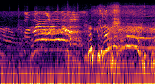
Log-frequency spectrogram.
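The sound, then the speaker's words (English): Loud, bass-boosted goat screams: shrill, wavering bleat-like wails rising and falling in pitch, with a heavy, distorted low end running underneath for a few seconds. “Bass boost. Is that the screaming goats?”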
